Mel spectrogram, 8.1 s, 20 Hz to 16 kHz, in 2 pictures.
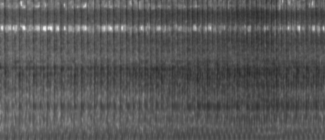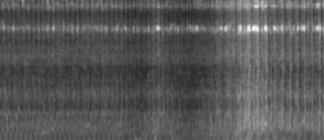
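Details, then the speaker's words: Kawasaki Brute Force 650 ATV submerged in mud, engine likely took on water; owner suspects bent rod or spun rod bearing: sharp regular knock about four per second, rising with revs; engine knock. "i'm thinking it bent a rod or blue a rod bearing or a rod because it's got a pretty bad knock which you'll hear"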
